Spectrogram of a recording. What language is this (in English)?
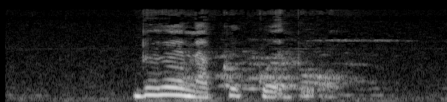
Nüpode Huitoto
